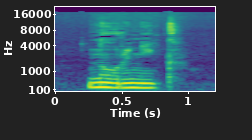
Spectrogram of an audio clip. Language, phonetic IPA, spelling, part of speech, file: Polish, [ˈnurʲɲik], nurnik, noun, LL-Q809 (pol)-nurnik.wav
